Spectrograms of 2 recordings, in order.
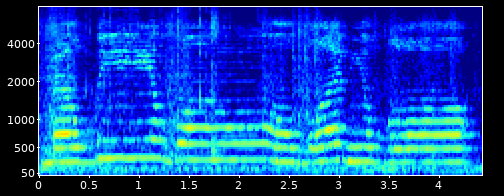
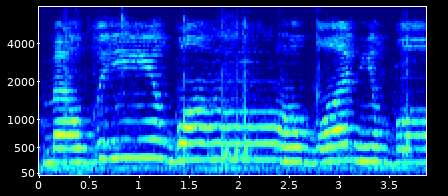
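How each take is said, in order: The two takes are said the same way.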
